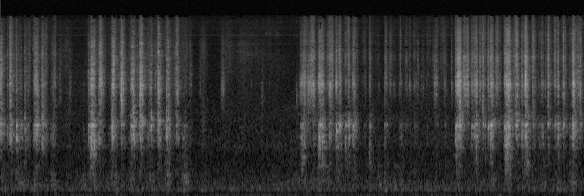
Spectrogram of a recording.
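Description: A wooden stylus scratches the black coating in the central area of a flat scratch art card held in one hand. Rapid, bright, raspy scratch strokes come in three bursts separated by quiet pauses, with a dry papery hiss and almost no low end.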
